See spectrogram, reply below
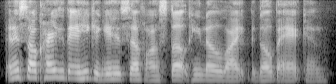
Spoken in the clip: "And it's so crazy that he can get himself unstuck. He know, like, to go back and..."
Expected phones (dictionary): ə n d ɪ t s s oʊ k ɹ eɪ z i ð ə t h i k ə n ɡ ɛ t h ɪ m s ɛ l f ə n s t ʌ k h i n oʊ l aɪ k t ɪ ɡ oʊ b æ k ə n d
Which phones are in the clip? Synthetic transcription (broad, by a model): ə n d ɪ t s s oʊ k ɹ eɪ z i ð ə t h i k ə n ɡ ɛ t h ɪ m s ɛ l f n s t ʌ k h i n oʊ l aɪ k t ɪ ɡ oʊ b æ k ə n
